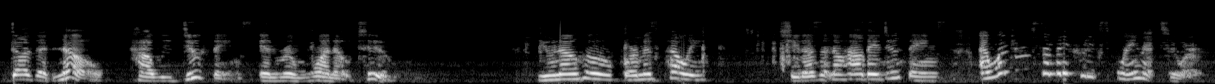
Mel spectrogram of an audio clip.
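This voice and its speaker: A woman reads a children's picture book aloud as a bedtime story, her pitch swinging widely as she talks about the pictures. She sits a little back from the mic. The sound is dull, with a faint hiss underneath. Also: distant mic. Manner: animated, pausing to point out pictures to young listeners.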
